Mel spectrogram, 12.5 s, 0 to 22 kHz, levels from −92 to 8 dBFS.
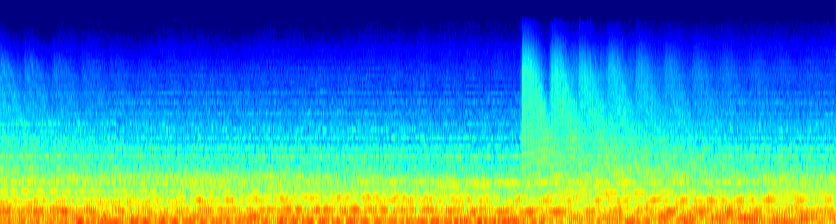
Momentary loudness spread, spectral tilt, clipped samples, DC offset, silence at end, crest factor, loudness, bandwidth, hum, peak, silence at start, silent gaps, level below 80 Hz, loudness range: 2 LU; -9 dB/octave; under 0.1%; under 0.1%; 0 s; 12 dB; -20 LUFS; 7.8 kHz; none; -6 dBFS; 0 s; none; -20 dBFS; 1 LU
